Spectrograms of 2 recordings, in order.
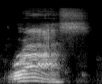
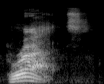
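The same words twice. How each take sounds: First: "brass" ending in a plain S; "brass", as the word was misheard; misheard pronunciation. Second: "Brats" with a T before the S; "Brats", set apart from "brass"; corrected pronunciation. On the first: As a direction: say "brass" with a hissing S and no T. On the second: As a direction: say "Brats" ending in a crisp TS. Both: Shown as a demonstration. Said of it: "I thought you were saying brass".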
